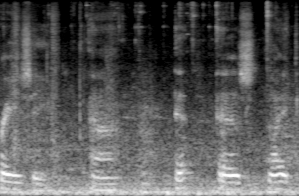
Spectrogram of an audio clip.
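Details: Adult speaker; aphasia.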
